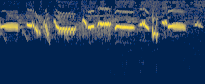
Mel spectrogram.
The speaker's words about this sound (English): Birdsong, I think, is one of those things that accompanies us as gardeners when we're going about our business in spring, when we're digging, when we're sowing, when we're planting. It's birdsong that is the serenade around us.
